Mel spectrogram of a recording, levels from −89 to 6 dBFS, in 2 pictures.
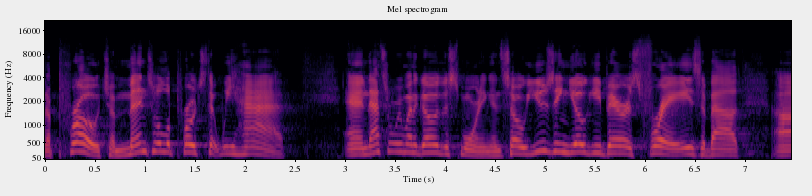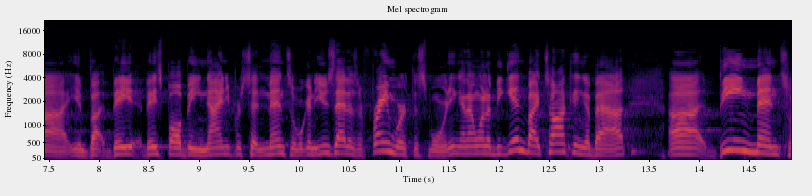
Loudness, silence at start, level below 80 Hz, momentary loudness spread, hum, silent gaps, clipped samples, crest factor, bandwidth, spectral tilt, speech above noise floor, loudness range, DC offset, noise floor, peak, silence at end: -38 LUFS; 0 s; -86 dBFS; 8 LU; none; none; under 0.1%; 20 dB; 13.5 kHz; -3 dB/octave; 26 dB; 1 LU; under 0.1%; -65 dBFS; -18 dBFS; 0 s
